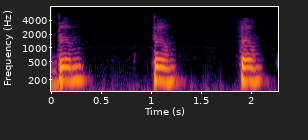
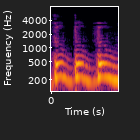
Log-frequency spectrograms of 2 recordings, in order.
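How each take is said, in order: First: The booms follow each other at a slow pace. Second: The booms follow each other at a quick pace. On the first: The heartbeat has dangerously slowed. "the heart sounds were slow" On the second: The heartbeat is normal. "Instead of"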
